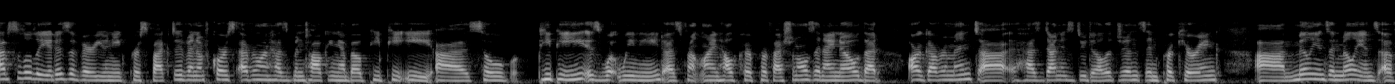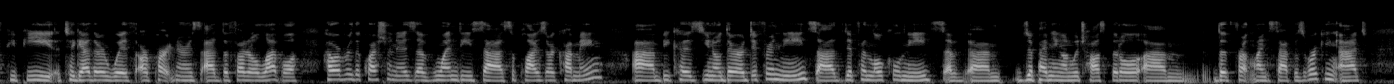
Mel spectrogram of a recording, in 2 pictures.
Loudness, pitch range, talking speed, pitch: -26 LUFS, 185-210 Hz, 195 wpm, 195 Hz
